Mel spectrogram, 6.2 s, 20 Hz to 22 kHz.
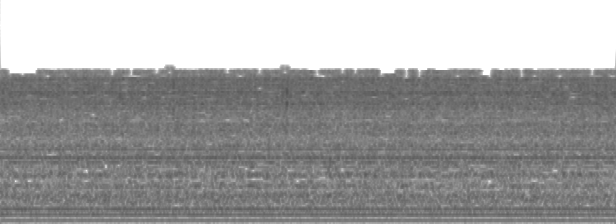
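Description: Schaublin 102 toolmaker's lathe running steadily: an even motor hum with no change in speed as the spindle turns a shaft against the live centre.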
